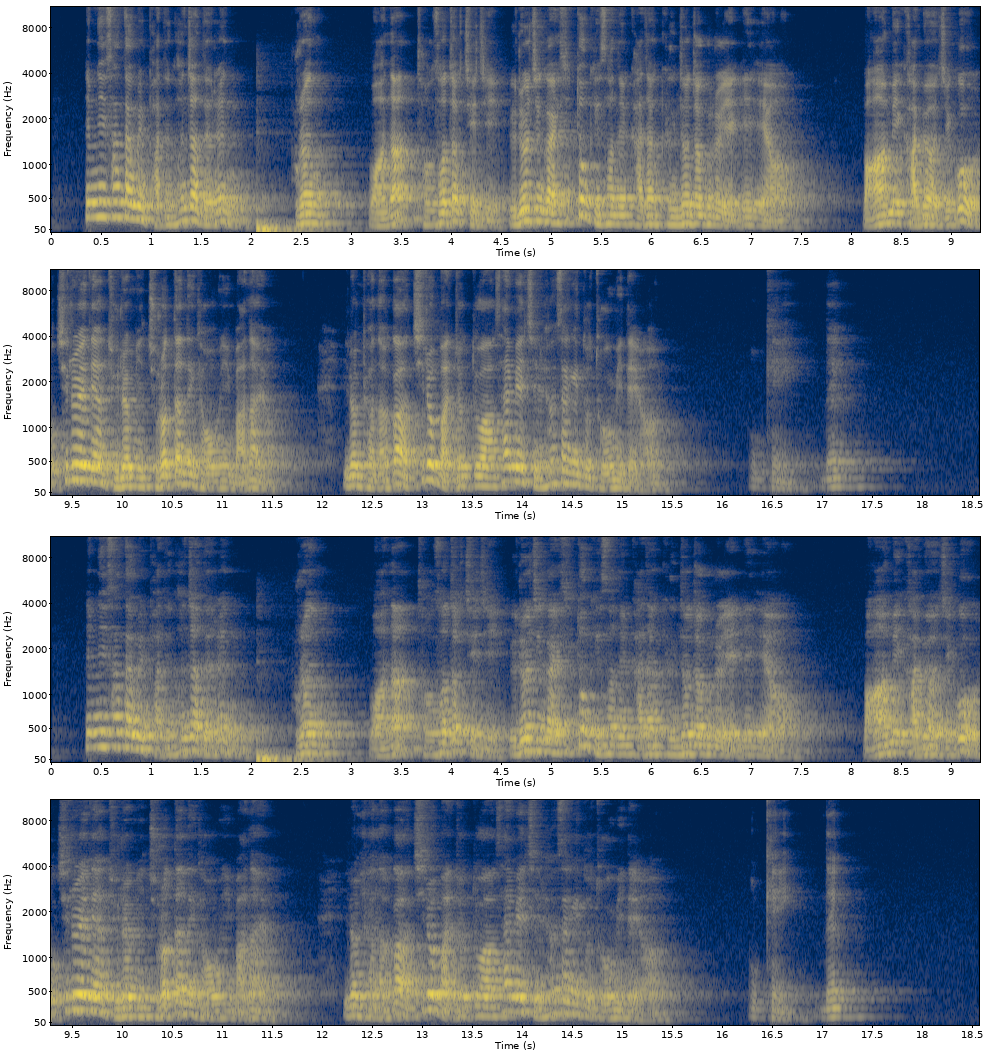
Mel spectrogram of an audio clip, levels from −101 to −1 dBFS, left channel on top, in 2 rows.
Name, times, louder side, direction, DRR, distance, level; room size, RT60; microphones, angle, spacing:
voice 1, 0.3-1.9 2.4-2.7 3.2-7.4 8.1-11.5 12.2-15.4, left 2 dB, 90° left, 5 dB, 0.5 m, -21 dB
sound 1, 2.1-3.9, left 1 dB, 30° left, 0.3 m, -30 dB
voice 2, 16.3-16.7 17.0-17.2, right 4 dB, 55° right, 6 dB, 0.4 m, -37 dB
2.7 x 2.6 x 4.1 m, 1.0 s
head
